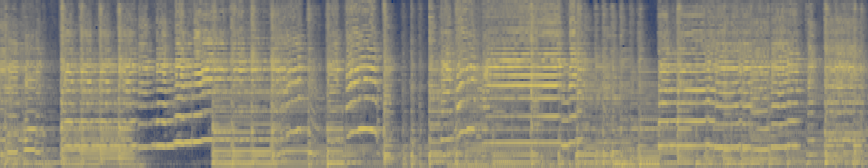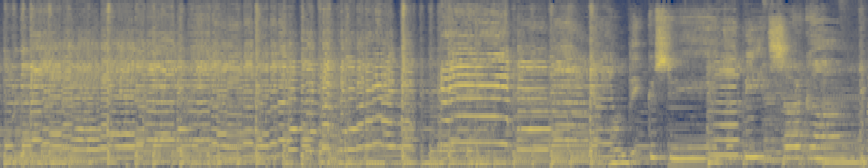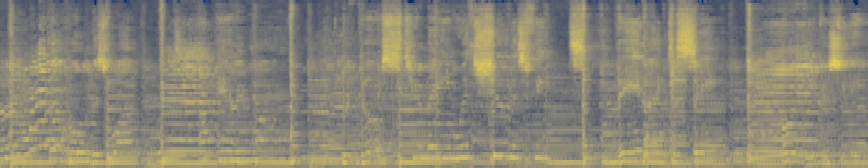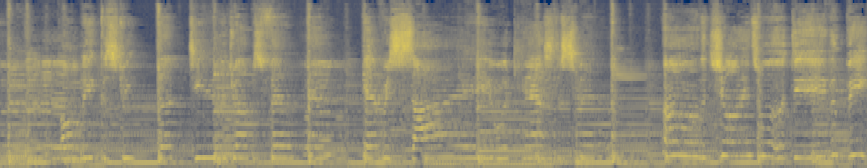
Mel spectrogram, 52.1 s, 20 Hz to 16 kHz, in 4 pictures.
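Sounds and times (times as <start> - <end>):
saxophone melody: 0.0 - 22.6, 23.3 - 33.4, 34.8 - 52.0
strummed acoustic guitar: 0.0 - 52.0.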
